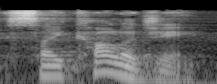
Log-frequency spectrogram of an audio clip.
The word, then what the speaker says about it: psychology: Соответственно, психология читается как psychology. И вот это P, которое есть на письме, оно никак не произносится, его там нету.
